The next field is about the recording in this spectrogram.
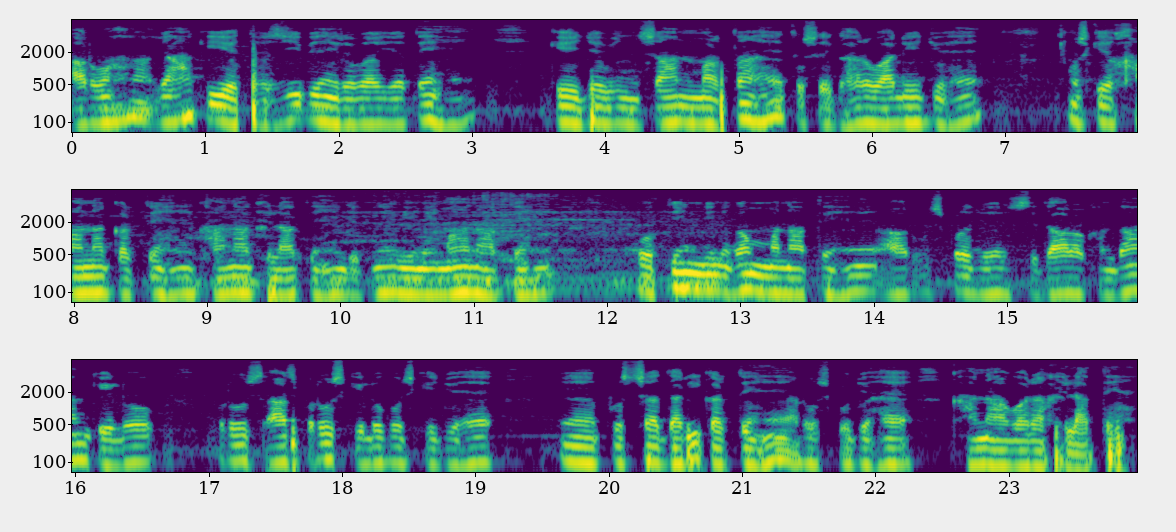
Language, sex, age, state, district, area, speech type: Urdu, male, 45-60, Bihar, Madhubani, rural, spontaneous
